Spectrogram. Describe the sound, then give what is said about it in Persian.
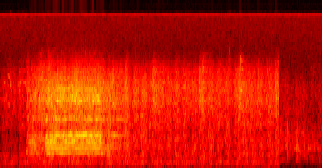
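A train at a railway station gives a steady, loud rumble and clatter. A sustained horn-like tone rises above it for about a second near the start. “ایستگاه راه آهن”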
